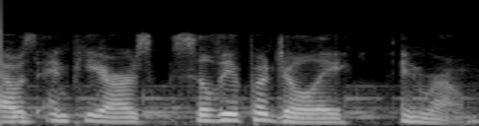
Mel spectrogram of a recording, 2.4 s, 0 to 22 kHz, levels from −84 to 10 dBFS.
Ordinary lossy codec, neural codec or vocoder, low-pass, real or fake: Opus, 16 kbps; none; 7.2 kHz; real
